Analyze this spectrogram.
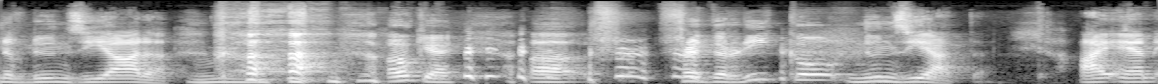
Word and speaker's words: Nunziata: Amazing pronunciation of Nunziata.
